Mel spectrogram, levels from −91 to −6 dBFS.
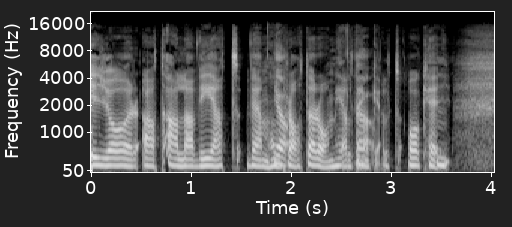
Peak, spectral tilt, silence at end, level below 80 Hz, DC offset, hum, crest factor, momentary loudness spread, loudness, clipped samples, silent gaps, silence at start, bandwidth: -4 dBFS; -4.5 dB/octave; 0 s; -56 dBFS; under 0.1%; none; 18 dB; 6 LU; -21 LUFS; under 0.1%; none; 0 s; 16 kHz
